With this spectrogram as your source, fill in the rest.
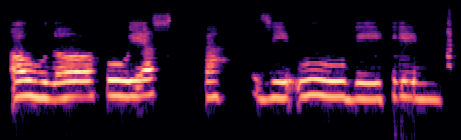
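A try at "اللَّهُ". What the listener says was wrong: Punya pendek. Ini panjang. Allahu.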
